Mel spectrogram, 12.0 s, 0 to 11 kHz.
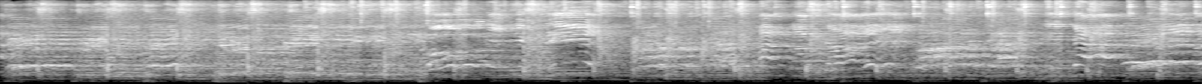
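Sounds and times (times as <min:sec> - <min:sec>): gospel group singing: 0:00.0 - 0:12.0
tambourine jingling: 0:00.0 - 0:12.0.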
